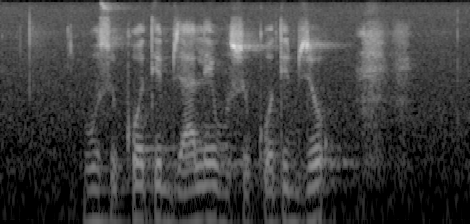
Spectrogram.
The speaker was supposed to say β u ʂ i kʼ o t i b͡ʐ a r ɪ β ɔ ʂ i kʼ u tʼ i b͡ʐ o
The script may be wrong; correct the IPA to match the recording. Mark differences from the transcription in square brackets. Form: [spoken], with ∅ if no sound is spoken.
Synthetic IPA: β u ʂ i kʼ o t i b͡ʐ a [l] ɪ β [u] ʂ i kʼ [o] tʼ i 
